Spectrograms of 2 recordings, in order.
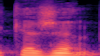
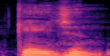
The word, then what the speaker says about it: Cajun: Lo pronunciamo alla francese Cajun, pronunciamo l'inglese Cajun, vabbè, insomma, io preferisco il francese, visto che musica francofona, il Cajun, lo sai, dico Cajun Fandango.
